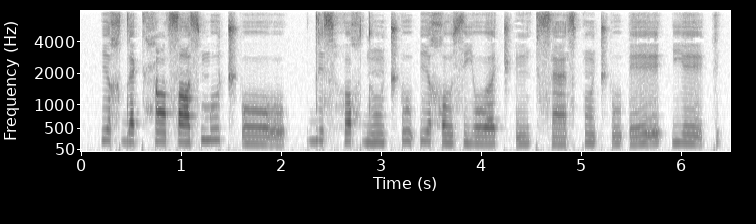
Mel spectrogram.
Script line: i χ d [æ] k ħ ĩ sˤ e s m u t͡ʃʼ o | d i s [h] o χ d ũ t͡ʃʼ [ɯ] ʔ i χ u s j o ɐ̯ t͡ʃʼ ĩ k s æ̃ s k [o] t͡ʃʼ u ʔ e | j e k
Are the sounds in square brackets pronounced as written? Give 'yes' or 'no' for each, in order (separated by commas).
yes, yes, no, no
